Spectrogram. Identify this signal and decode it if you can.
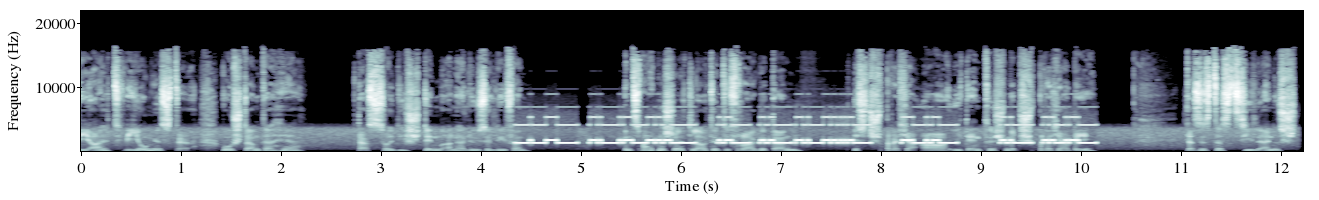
TTY/TDD text telephone tones (45.45 baud Baudot), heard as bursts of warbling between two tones, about 400 Hz shift, 1600 Hz centre, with speech in German. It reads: THE MAIN STAPLE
